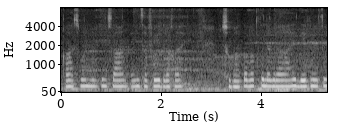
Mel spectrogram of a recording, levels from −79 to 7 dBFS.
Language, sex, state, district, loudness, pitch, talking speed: Hindi, female, Odisha, Sambalpur, -15 LUFS, 215 Hz, 170 wpm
